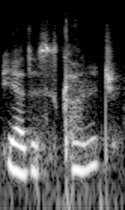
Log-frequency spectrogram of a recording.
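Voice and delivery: hushed confirming whisper; real quiet whisper. Real, not acted. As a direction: whisper it to the teammate. Stealth whisper.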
